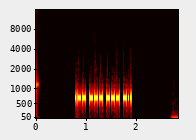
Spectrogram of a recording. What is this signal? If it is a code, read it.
Morse code, heard as a keyed tone, about 52 wpm, 700 Hz. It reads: WOOD
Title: Sentences from Top 1000 Words - Review Part 2 - New Word Drill - 50wpm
